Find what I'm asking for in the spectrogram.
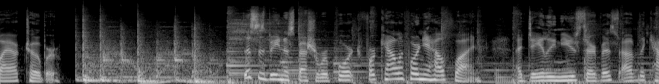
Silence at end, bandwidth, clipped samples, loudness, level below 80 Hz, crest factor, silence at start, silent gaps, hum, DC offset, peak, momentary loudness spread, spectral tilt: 0 s; 16.5 kHz; under 0.1%; -19 LUFS; -38 dBFS; 16 dB; 0 s; none; none; under 0.1%; -4 dBFS; 7 LU; -5.5 dB/octave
